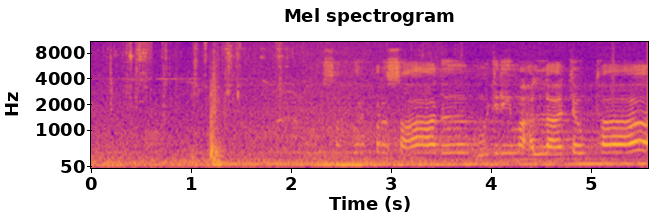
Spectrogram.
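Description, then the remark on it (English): Keys jingle as a man gets into his car before sunrise, followed by a single sharp thump like a car door, then a steady low engine hum with a melodic, voice-like tone of early morning prayer rising over it. “Every morning, he'd wake up before sunrise and get behind the wheel of his car.”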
